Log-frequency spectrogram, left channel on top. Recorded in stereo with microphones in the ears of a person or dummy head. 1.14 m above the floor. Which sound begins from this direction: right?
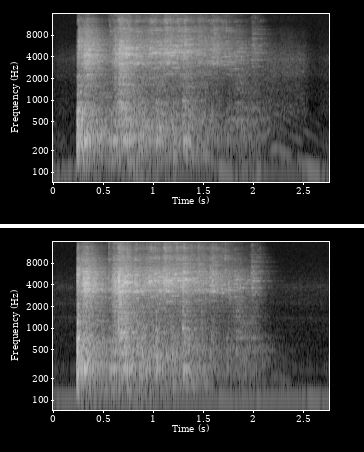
Breaking glass, at 0.2 s.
